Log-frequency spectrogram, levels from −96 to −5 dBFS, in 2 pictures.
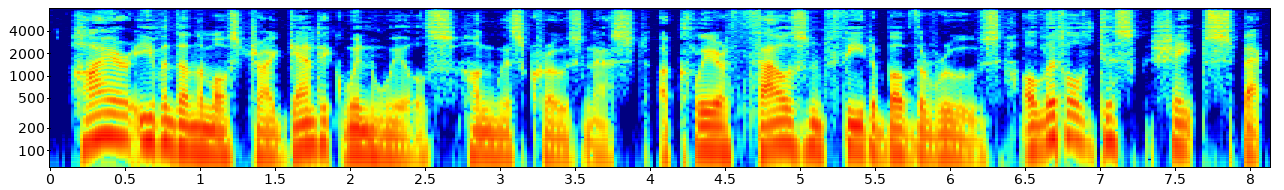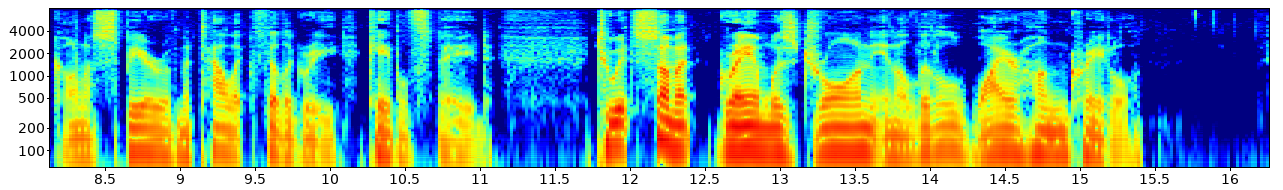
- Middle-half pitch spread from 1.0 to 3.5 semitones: No, average, 4.5 semitones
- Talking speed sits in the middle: Yes, average, 160 wpm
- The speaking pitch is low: Yes, very low, 95 Hz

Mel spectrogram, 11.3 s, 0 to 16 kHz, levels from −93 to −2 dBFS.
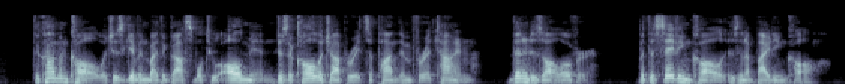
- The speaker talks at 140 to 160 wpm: No, average, 195 wpm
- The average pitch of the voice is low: Yes, low, 100 Hz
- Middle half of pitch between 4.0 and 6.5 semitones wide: No, average, 3.3 semitones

